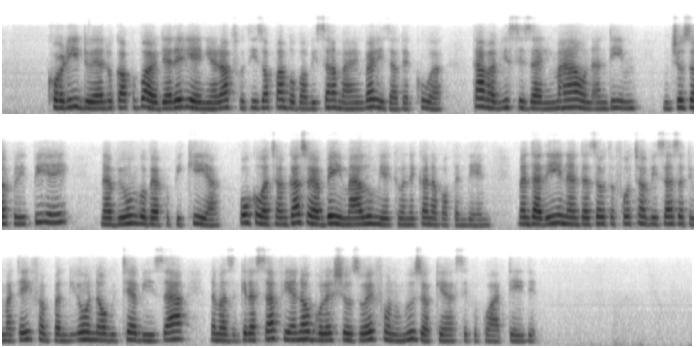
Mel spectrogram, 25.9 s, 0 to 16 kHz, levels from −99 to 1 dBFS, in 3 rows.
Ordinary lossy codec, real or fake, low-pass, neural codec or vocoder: Opus, 32 kbps; fake; 7.2 kHz; codec, 16 kHz, 0.2 kbps, FocalCodec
